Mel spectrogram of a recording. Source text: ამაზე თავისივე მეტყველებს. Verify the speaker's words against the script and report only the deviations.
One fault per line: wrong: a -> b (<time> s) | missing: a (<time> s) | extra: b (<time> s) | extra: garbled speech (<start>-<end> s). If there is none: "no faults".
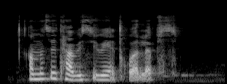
no faults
